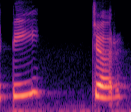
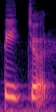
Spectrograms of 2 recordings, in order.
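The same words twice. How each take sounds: First: teacher broken slowly into टी, pause, चर; split into two syllables. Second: Said in the usual way. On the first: Shown as a demonstration. Teacher showing viewers the syllables, teacher slowly split as टी — चर. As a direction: say teacher in two separate parts, stressing टी. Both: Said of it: "इसको दो हिस्सों में divide करें".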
